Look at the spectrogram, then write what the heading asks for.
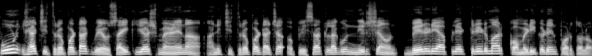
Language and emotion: Goan Konkani, neutral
